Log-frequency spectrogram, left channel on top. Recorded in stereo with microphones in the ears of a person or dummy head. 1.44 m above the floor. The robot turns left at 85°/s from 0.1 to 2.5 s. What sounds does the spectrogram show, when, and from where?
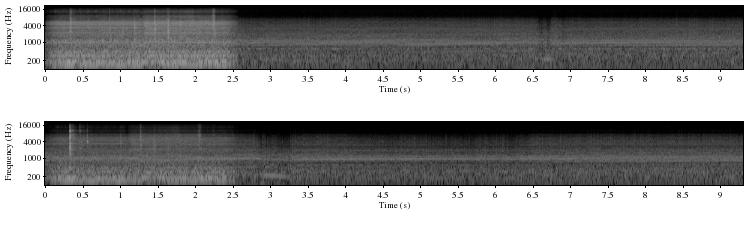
0.3 s a splash: 35° right (ahead or behind), 0.6 m; by 0.7 s 10° right (ahead or behind), 0.6 m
